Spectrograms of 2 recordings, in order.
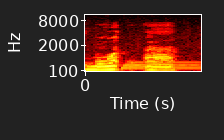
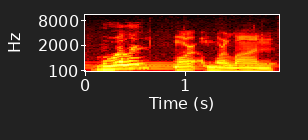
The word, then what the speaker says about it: Morlun: I think his name is pronounced Morlan. Morlun.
